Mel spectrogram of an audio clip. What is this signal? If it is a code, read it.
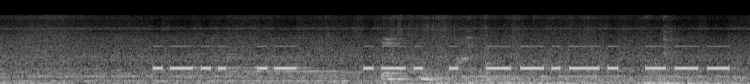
Morse code (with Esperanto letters), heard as a keyed tone, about 14 wpm, 760 Hz, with room echo and the noise inside a lift. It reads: LA REĜO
